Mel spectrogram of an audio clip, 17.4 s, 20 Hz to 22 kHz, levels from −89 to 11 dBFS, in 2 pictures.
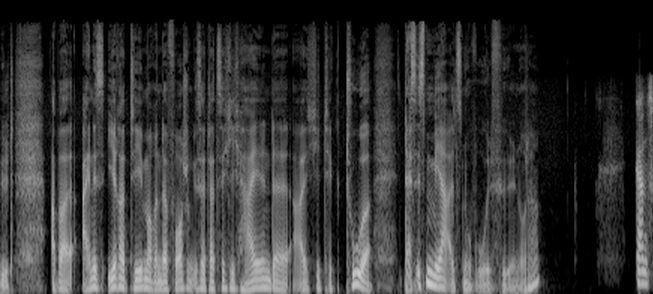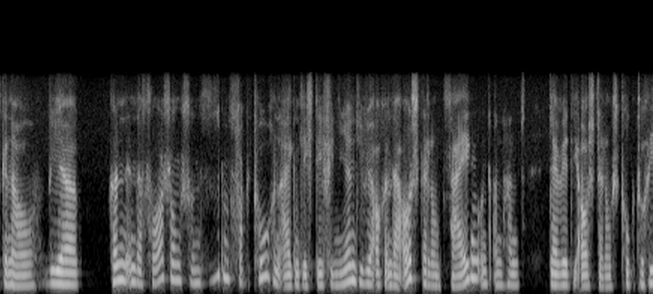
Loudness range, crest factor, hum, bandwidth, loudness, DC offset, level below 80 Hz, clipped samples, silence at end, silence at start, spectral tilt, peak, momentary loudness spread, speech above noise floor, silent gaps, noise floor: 3 LU; 20 dB; none; 16 kHz; -21 LUFS; under 0.1%; -46 dBFS; under 0.1%; 0 s; 0 s; -5.5 dB/octave; -2 dBFS; 11 LU; 46 dB; none; -66 dBFS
